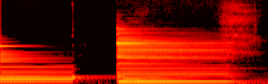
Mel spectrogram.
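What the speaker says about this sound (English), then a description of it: "And then I play the same note on the piano." A low E note struck on a piano rings out loudly and sustains for over a second while slowly fading, following the tail of an earlier note, with no voices.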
